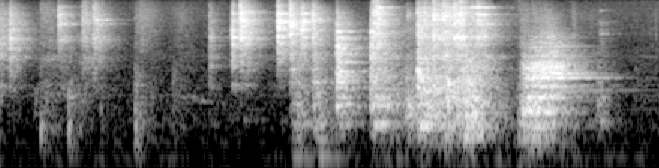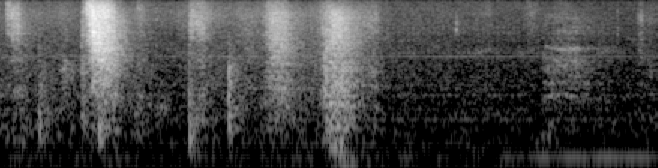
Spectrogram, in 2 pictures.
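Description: Metal clanks and knocks from tools and parts being handled around a table saw's rails and clamps: a dense run of them in the first half, then a few separate knocks, dying away to a faint low hum near the end.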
